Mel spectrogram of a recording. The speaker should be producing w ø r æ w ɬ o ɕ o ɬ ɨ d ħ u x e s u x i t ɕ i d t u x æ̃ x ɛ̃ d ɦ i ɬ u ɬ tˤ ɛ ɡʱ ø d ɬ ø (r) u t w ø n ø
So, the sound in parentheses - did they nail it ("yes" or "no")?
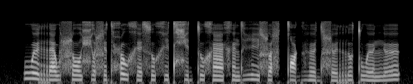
yes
